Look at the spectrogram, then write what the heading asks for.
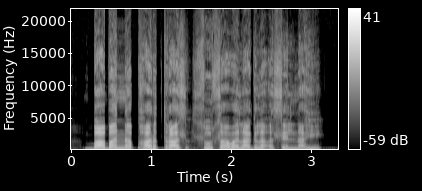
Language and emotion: Marathi, neutral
